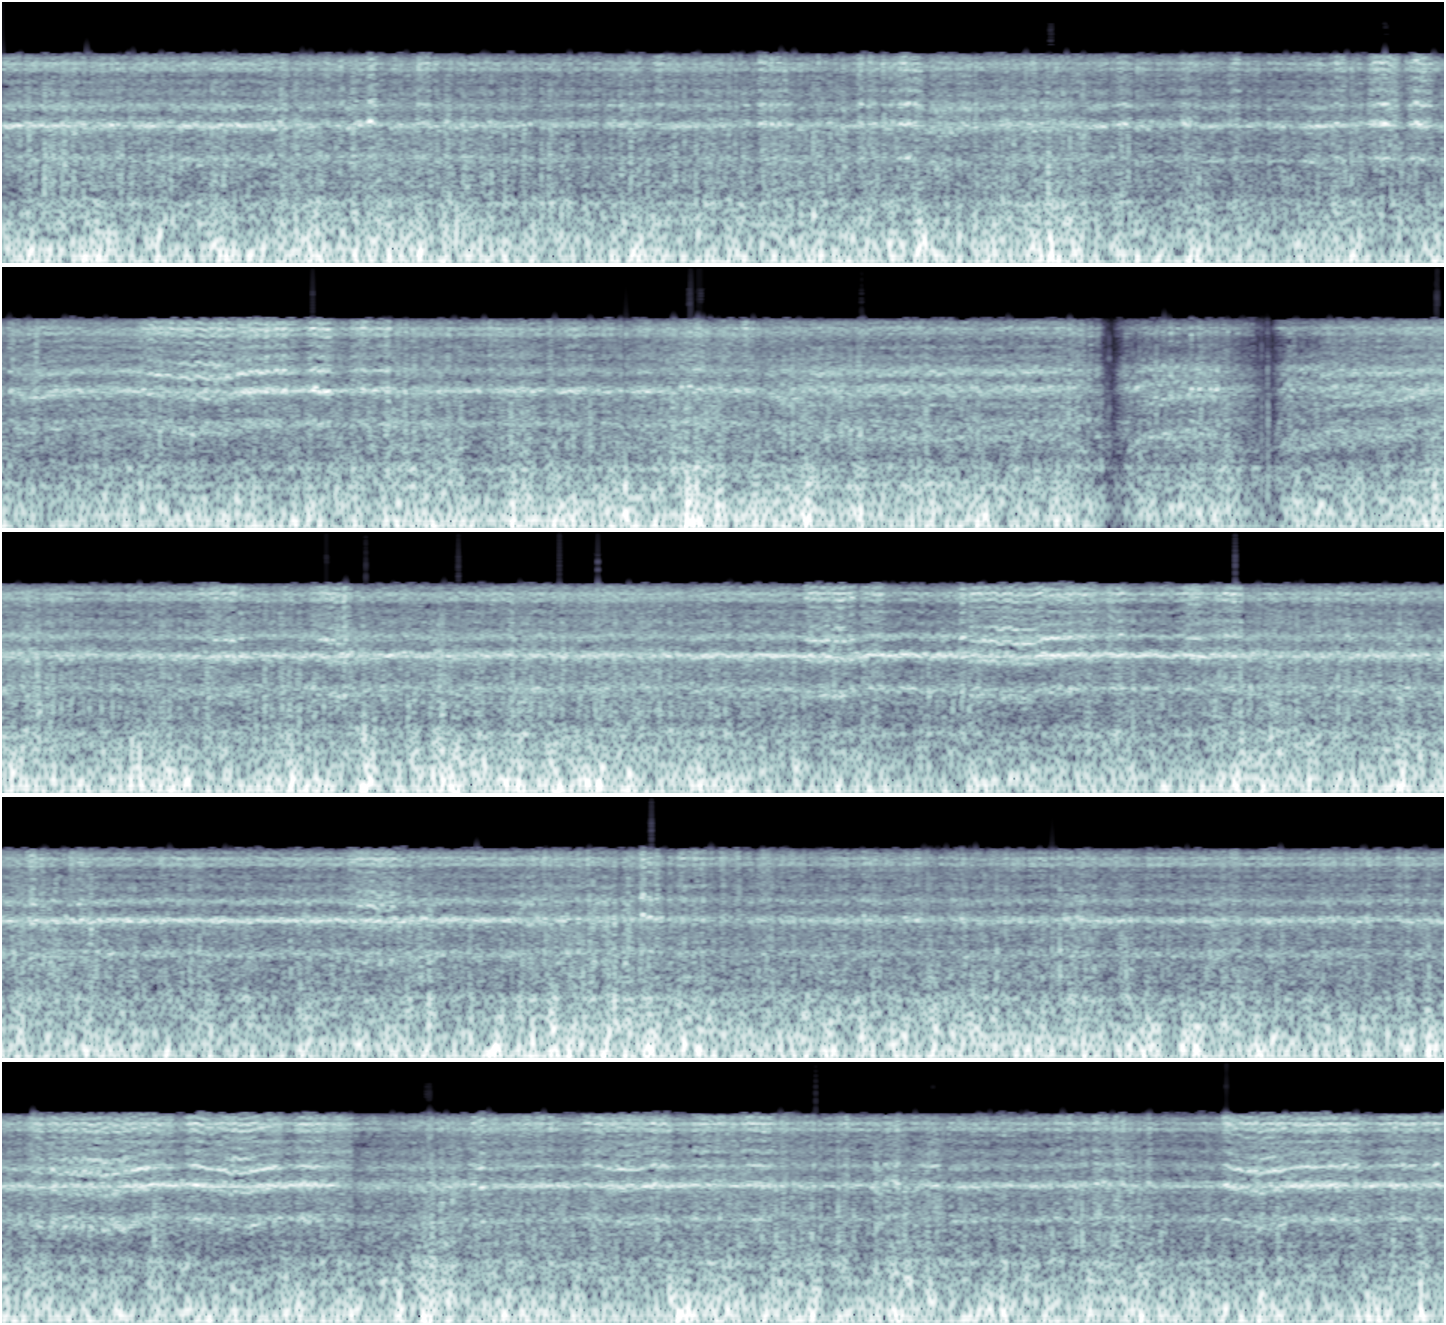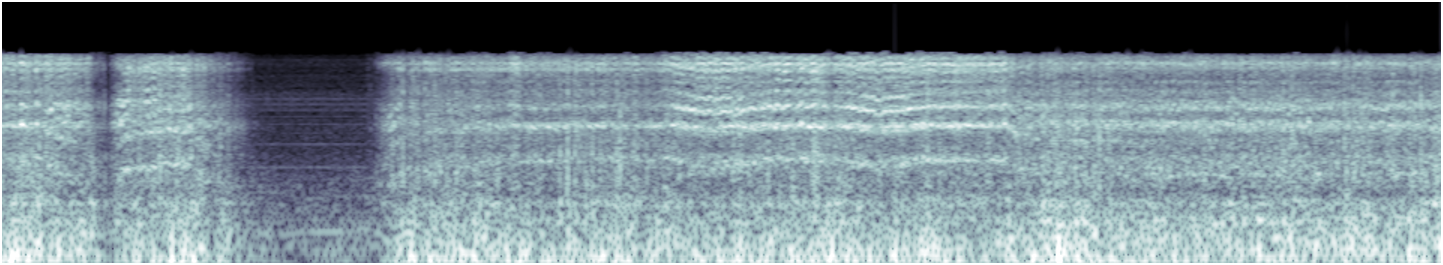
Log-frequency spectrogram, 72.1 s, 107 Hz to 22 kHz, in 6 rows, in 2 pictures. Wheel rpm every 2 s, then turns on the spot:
230, 240, 240, 230, 230, 230, 230, 230, 230, 210, 160, 130, 230, 230, 230, 230, 230, 230, 230, 230, 230, 230, 230, 230, 220, 220, 230, 230, 230, 230, 160, 60, 220, 220, 210, 190.
none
